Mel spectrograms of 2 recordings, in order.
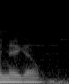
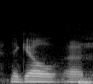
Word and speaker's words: Nagell: I sometimes say Nagell and sometimes I say Nagell because he actually pronounced it both ways, but it has 2 L's on the end of it.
